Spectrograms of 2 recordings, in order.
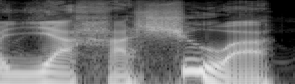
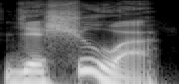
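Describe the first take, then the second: First: The name has an extra middle syllable. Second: The name is said with no extra syllable. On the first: The speaker calls it wrong. "algunos mal pronuncian el nombre del Mesías diciendo Yahashua" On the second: The speaker calls it right. "lo que vemos es Yeshua"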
